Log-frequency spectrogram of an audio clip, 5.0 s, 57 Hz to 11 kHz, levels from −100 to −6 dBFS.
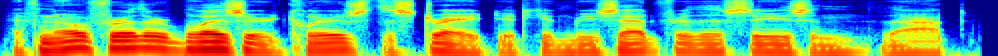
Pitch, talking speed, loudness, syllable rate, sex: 90 Hz, 180 wpm, -18 LUFS, 4.0 syllables/s, male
